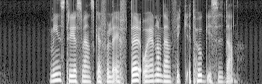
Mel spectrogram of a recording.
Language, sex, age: Swedish, female, 26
